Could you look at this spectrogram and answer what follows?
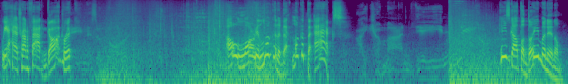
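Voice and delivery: high, hammed-up American Southern holler; American Southern accent. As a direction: play an excitable backwoods American Southerner. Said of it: "Speak in an American Southern accent".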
